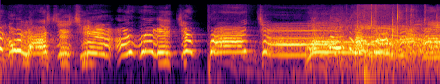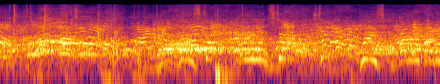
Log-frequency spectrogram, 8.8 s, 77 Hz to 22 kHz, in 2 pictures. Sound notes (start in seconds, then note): 0.0 laughing; 3.6 clapping; 5.5 laughing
